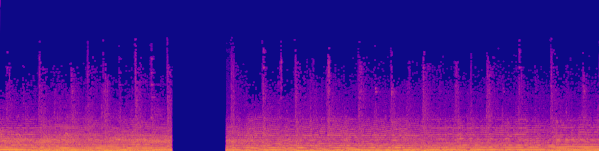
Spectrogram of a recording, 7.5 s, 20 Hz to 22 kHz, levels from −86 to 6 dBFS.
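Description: At 2.15 s the sound cuts out abruptly and returns at 2.82 s, an audio dropout to silence lasting about 0.67 s. The gap holds silence with no room tone, most likely because the input signal was lost while recording continued writing silence.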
